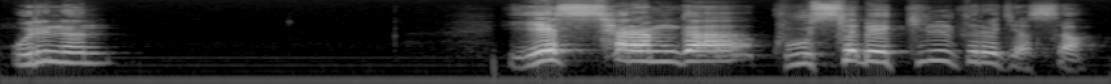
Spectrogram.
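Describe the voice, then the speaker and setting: A middle-aged male pastor preaching a sermon, pressing his points through repetition and dropping from loud stresses to hushed near-whispers. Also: extremely high pitch, takes it slowly, gravelly.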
